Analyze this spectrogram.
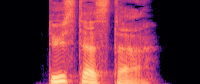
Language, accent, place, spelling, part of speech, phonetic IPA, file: German, Germany, Berlin, düsterster, adjective, [ˈdyːstɐstɐ], De-düsterster.ogg
- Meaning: inflection of düster: 1. strong/mixed nominative masculine singular superlative degree 2. strong genitive/dative feminine singular superlative degree 3. strong genitive plural superlative degree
